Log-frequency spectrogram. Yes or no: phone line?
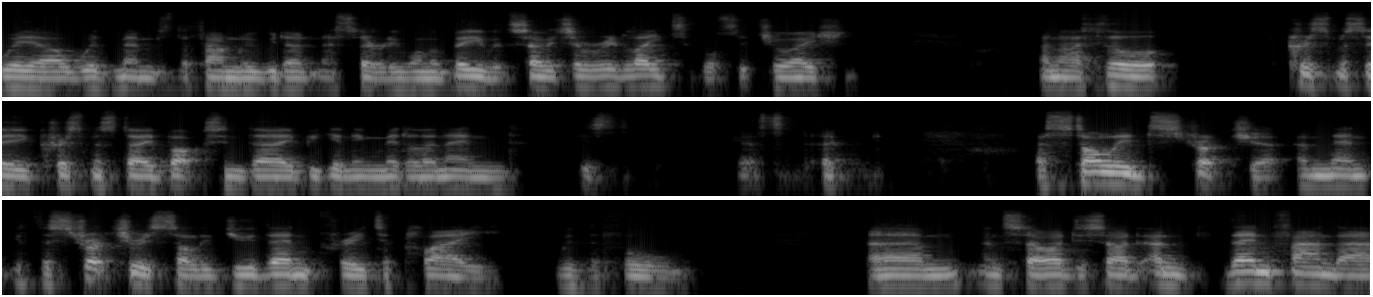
no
